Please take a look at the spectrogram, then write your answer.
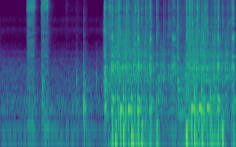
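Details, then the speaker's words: Estate-sale generator with no primer and good compression, won't start; a few pull-cord cranks, choke open, then a ragged sputtering burst on starting fluid that never catches into a steady beat. "thing a few pulls it does not have a primer and if it doesn't start we'll use some starting fluid"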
